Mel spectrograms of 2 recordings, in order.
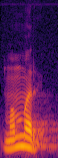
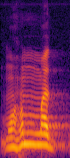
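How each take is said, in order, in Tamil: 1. அந்தப் பெயர் உள்ளூர் சுருக்கமான வடிவத்தில் சொல்லப்படுகிறது. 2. அந்தப் பெயர் அரபு முழு வடிவத்தில் சொல்லப்படுகிறது. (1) "மம்மருங்கிறது எவ்வளோ பெரிய எவ்வளோ மாற்றம் பாருங்க" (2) "முஹம்மத் மம்மர்"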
